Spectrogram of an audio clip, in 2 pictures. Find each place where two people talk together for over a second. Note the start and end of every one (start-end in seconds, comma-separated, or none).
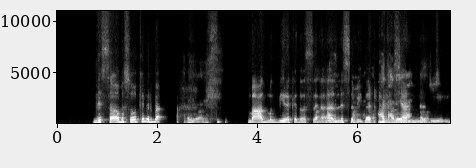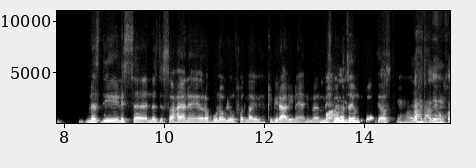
5.4-7.7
